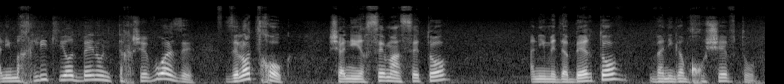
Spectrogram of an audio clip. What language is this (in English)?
Hebrew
